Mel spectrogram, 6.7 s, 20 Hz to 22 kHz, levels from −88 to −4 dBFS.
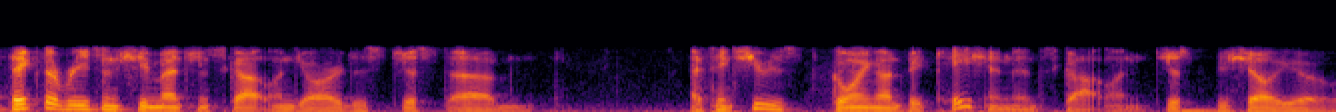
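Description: From start to finish the speech carries GSM full-rate codec damage, plainly audible. The codec rebuilds the voice from a vocal-tract model driven by sparse, evenly spaced pulses. That gives a buzzy, gravelly roughness. Nothing passes above 3.8 kHz. The sound fits a 13 kbps stream.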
